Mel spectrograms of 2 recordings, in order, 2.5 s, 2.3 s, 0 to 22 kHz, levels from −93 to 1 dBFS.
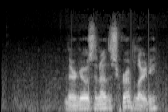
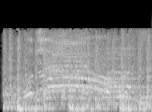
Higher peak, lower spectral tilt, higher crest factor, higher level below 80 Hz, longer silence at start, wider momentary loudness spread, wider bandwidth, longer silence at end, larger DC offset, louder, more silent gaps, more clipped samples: second, -4 dBFS vs 0 dBFS; first, -4.5 dB/octave vs -3 dB/octave; first, 18 dB vs 12 dB; second, -48 dBFS vs -28 dBFS; first, 0.95 s vs 0.05 s; first, 7 LU vs 4 LU; first, 11 kHz vs 8.8 kHz; first, 0.15 s vs 0 s; neither; second, -20 LUFS vs -12 LUFS; neither; neither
